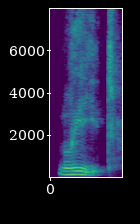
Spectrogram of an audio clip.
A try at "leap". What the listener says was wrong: Leap. Like you're jumping, a leap, not leet. Leap. No, it's a leap. Like you're jumping a leap.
